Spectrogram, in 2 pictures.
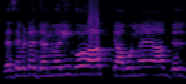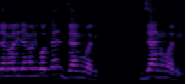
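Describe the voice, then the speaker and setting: Speaking at a normal speed with a fairly high pitch, a woman leads a lesson for children in a village school. She drills pronunciation by patiently repeating words and blends English phrases into her Hindi. The recording is of poor quality.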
